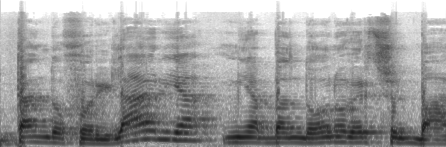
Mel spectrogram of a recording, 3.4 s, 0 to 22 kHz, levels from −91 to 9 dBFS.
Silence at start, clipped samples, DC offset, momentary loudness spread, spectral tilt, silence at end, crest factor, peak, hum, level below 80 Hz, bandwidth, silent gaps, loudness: 0 s; 0.7%; under 0.1%; 3 LU; -5.5 dB/octave; 0 s; 10 dB; 0 dBFS; none; -42 dBFS; 14 kHz; none; -10 LUFS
